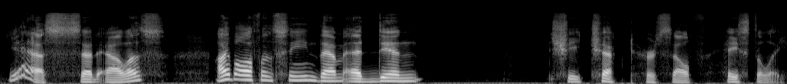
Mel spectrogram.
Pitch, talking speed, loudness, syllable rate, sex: 150 Hz, 100 wpm, -18 LUFS, 3.0 syllables/s, male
